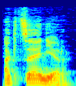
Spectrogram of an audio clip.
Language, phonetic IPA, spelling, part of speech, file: Russian, [ɐkt͡sɨɐˈnʲer], акционер, noun, Ru-акционер.ogg
- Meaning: shareholder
